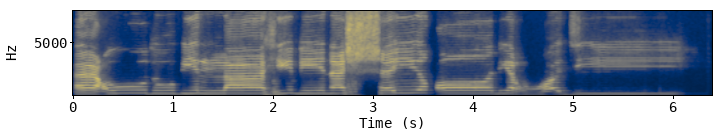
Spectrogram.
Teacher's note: Pada ro tasydid itu ditekan sedikit.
